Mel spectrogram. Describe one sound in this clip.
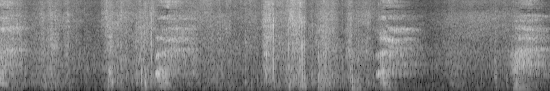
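A paper bag rustles and crinkles close by.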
